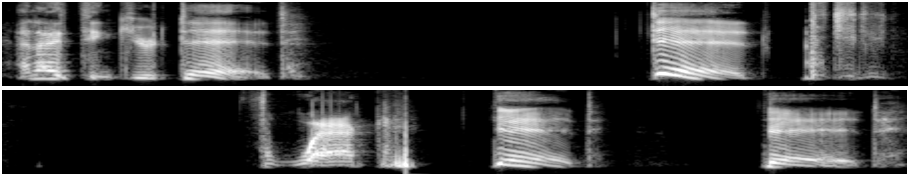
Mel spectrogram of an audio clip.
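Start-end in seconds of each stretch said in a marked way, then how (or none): 3.2-8.9 a loud, higher bark of a single word; battle shout. Acted. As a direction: yell it as you fire. Shouting while shooting.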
